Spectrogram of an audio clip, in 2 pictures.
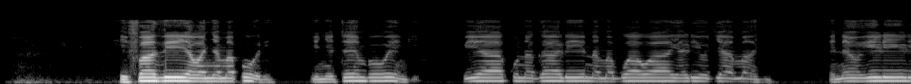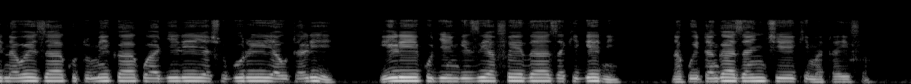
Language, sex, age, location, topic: Swahili, male, 25-35, Dar es Salaam, agriculture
